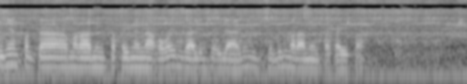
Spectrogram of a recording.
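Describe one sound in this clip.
A man talks loudly with animation nearby.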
